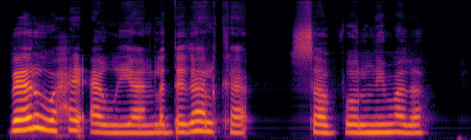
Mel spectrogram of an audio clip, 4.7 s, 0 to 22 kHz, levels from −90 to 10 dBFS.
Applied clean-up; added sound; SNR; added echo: neural mask model DeepFilterNet 3.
